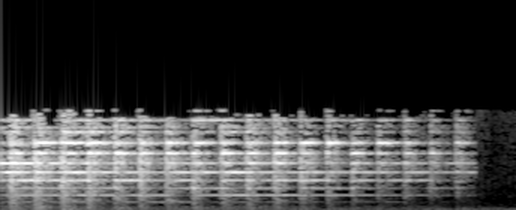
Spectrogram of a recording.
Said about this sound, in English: But the signal warning of a fire did not always sound like that.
